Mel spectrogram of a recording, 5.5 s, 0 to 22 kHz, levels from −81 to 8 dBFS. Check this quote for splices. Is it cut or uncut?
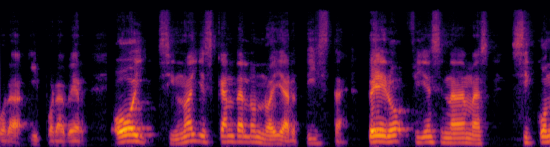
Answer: cut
